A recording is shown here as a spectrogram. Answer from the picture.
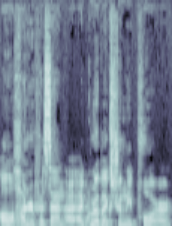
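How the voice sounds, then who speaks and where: Speaking with a Chinese accent, this voice moves at a fairly quick pace with ordinary pitch variation. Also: man. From China, then French Canada as a teen. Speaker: crypto investor and entrepreneur. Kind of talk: interview. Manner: repetitive false starts.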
